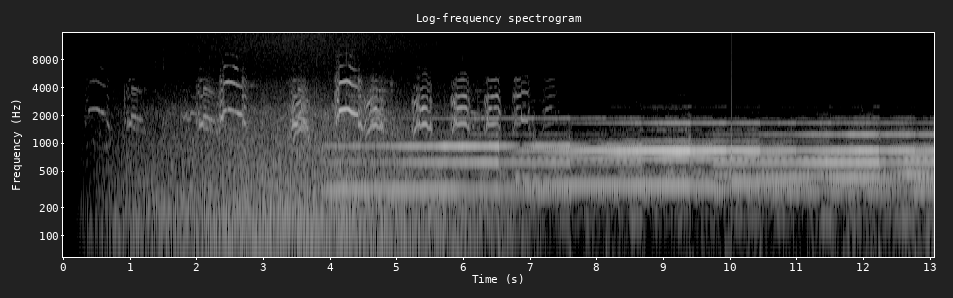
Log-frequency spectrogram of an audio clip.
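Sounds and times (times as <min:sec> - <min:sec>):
birds crying: 0:00.3 - 0:07.6
ambient music drone: 0:02.4 - 0:13.0.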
